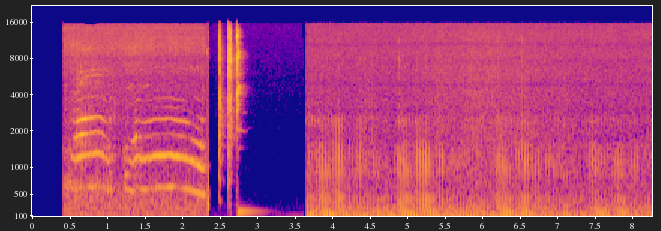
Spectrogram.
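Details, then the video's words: Kkobugi, an odd-eyed Munchkin cat aged one year four months, kneading on its owner to wake her. A short tonal intro and a sharp burst come first, then a steady low rumbling purr with soft pulsing fills the rest indoors. "엄마 위에서 꾹꾹이 골골이 하는 꼬부기"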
